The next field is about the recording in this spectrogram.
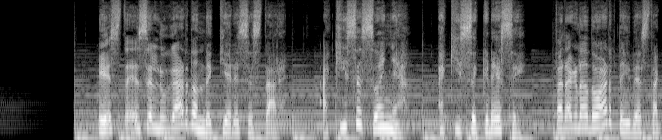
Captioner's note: announcer speaking Spanish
